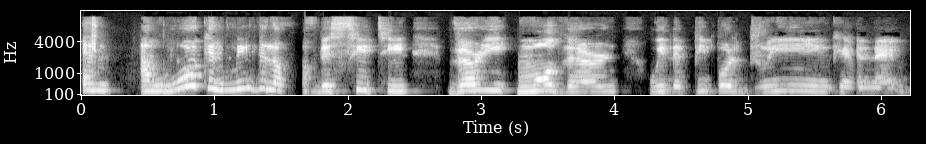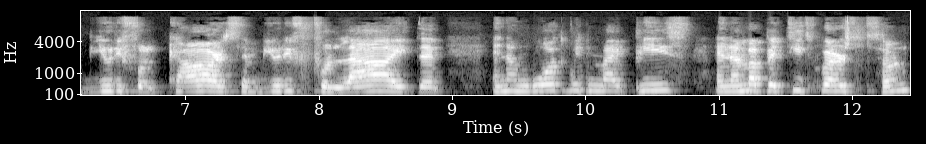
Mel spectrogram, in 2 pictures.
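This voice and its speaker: A woman talks at a fairly slow pace with fairly even intonation, in a dry, close sound with no echo. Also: fairly high pitch for a woman. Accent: non-native. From South America. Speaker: art collector. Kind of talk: interview. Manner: halting.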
